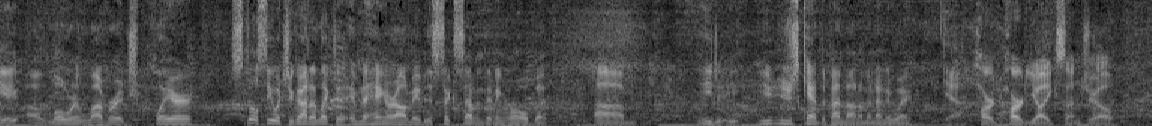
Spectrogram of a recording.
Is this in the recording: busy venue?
yes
